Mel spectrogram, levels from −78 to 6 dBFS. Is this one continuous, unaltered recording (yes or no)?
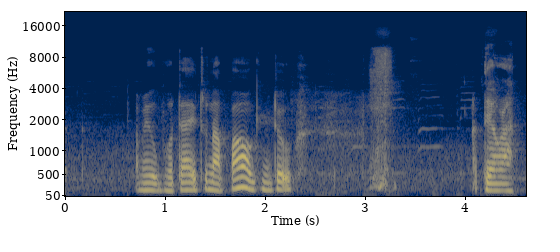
yes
